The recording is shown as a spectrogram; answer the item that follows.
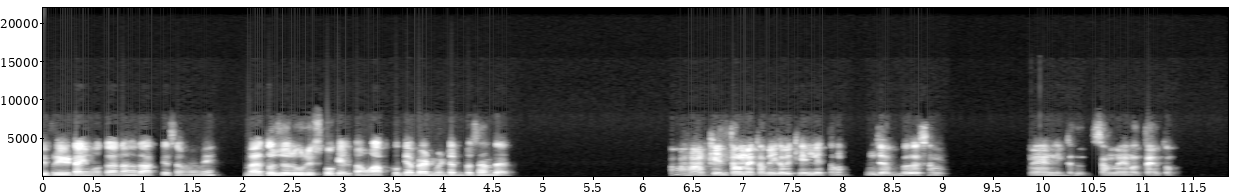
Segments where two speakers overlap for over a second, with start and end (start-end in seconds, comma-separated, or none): none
